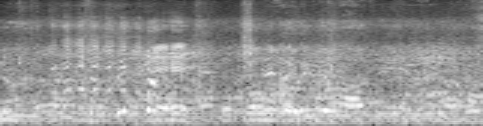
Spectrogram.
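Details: Goat (Capra hircus) gives loud, wavering, scream-like bleats while people talk nearby.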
